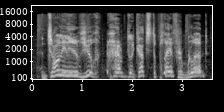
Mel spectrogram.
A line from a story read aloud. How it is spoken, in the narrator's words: Jorge slurred to the group after taking his fifth shot of Jack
